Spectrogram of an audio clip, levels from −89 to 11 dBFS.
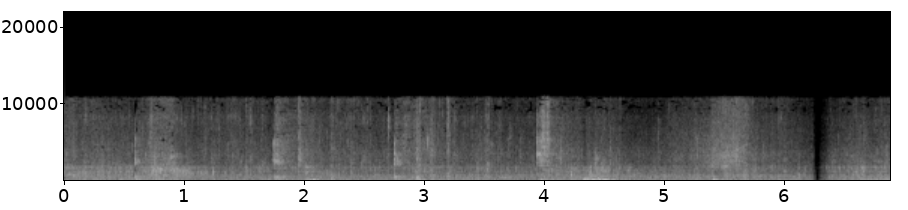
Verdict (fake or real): real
